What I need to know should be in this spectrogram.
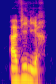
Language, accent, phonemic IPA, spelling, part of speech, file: French, France, /a.vi.liʁ/, avilir, verb, LL-Q150 (fra)-avilir.wav
- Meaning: to demean, debase, degrade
